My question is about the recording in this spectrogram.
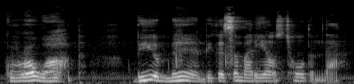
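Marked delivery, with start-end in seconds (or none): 0.1-2.0 harsh father. Retold or imitated. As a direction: bark it like a stern father. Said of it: "those evil men that say".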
